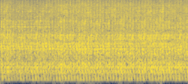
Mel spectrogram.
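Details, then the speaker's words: Nissan Elgrand direct-injection turbo diesel, serviced in Japan, starts first turn of the key: steady, even diesel clatter at idle with no misses, knocks or strange noises; normal diesel idle. "Good battery, starts first turn of the key. Does sound like a diesel, of course, but it sounds the way it's supposed to"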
